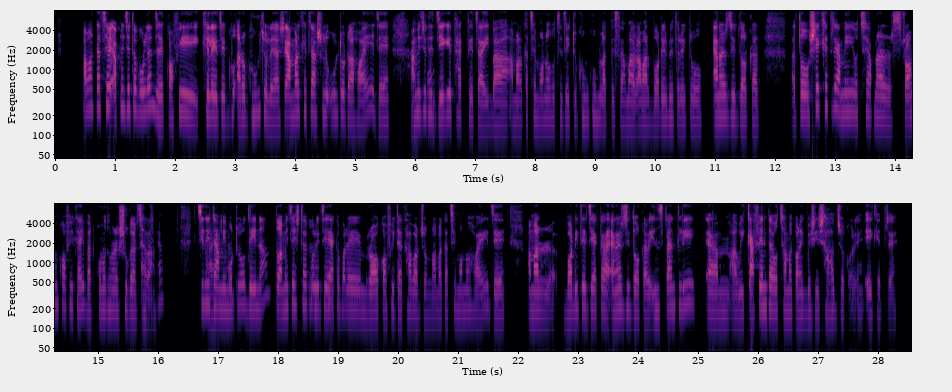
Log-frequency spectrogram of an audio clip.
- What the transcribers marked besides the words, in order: tapping; in English: "raw"
- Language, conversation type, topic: Bengali, unstructured, আপনার মতে বৃষ্টির দিনে কোনটি বেশি উপভোগ্য: ঘরে থাকা, নাকি বাইরে ঘুরতে যাওয়া?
